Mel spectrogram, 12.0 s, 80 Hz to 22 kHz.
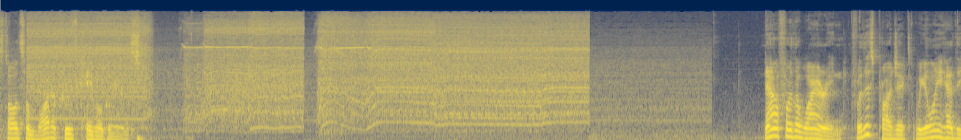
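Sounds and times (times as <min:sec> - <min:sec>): cordless drill drilling plastic: 0:00.3 - 0:07.4.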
